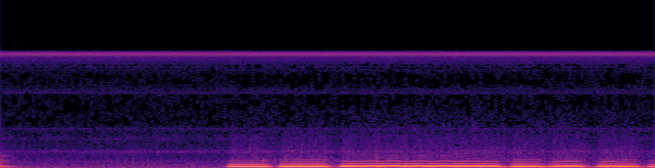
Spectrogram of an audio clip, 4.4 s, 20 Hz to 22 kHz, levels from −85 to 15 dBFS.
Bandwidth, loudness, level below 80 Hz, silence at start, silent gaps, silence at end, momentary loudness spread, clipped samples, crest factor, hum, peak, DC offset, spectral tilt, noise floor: 15.5 kHz; -13 LUFS; -54 dBFS; 0 s; none; 0 s; 6 LU; under 0.1%; 10 dB; none; -4 dBFS; under 0.1%; -8.5 dB/octave; -42 dBFS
